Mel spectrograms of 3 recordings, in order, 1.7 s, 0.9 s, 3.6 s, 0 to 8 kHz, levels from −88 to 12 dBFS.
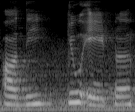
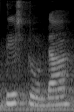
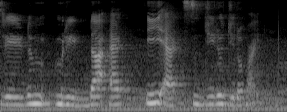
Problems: background sounds at intervals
